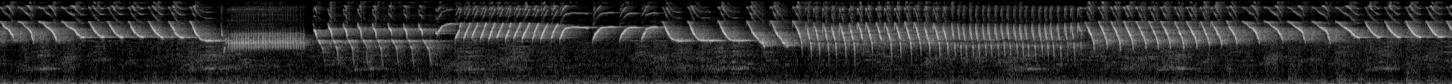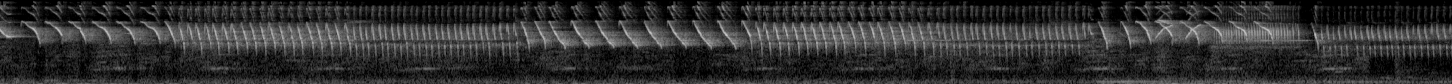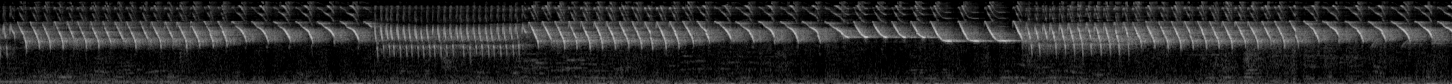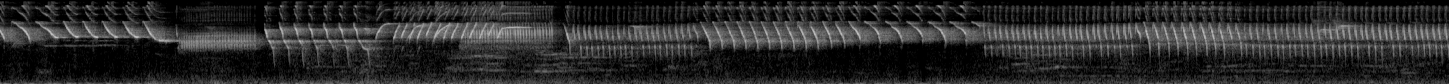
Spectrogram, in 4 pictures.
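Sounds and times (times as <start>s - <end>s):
canary singing trills: 0.0s - 58.0s.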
